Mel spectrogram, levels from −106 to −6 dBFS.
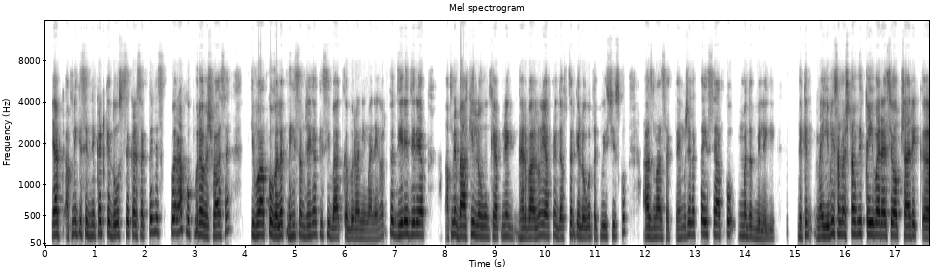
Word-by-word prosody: या 195 - +7
क 195 - -12
अपने 205 +1 -4
किसी 205 +1 -2
निकट 180 +3 -1
के 205 - +3
दोस्त 190 +2 -1
से 205 - +1
कर 185 -2 -1
सकते 180 +5 -2
हैं 230 - -4
जिस 230 -1 -5 0.2
पर 220 -1 +3
आपको 215 -1 0
पूरा 210 -2 +2
विश्वास 175 0 0
है, 245 - -4 0.4
कि 190 - +1
वो 180 +1 +3
आपको 185 +1 +4
गलत 175 +2 +4
नहीं 165 +2 -2
समझेगा 175 +1 -2
किसी 185 +1 -4
बात 155 0 +1
का - - 0
बुरा 145 0 0
नहीं 135 -1 -6
मानेगा 130 +4 -6
और - - -8
फिर 210 - +2
धीरे-धीरे 190 +1 +4
आप 190 0 +2 0.4
अपने 195 0 -2
बाकी 170 +3 +3
लोगों 165 -3 0
के, 165 - -2
अपने 170 +2 -2
घरवालों 150 +2 -1
या 180 - +2
अपने 175 +1 -5
दफ़्तर 155 +4 -3
के 180 - -1
लोगों 155 +1 -1
तक 160 -2 -6
भी 170 - -2
इस 165 +1 -8
चीज़ 175 -1 -6
को 230 0 -6 0.4
आज़मा 155 -1 +1
सकते 145 -1 -10
हैं, 145 - -7
मुझे 190 +5 -2
लगता 195 +2 -3
है 200 - +5
इससे 200 0 -3
आपको 180 +2 -1 0.2
मदद 165 -2 -2
मिलेगी। 70 - -6 0.5
लेकिन 190 +4 -4
मैं 160 - +2
ये 165 0 +4
भी 210 - +3
समझता 200 +1 +1
हूँ 200 - 0
कि 210 - +2
कई 195 0 +8
बार 190 -1 +5
ऐसे 180 +1 +3
औपचारिक 180 -1 +2
180 Hz, 235 wpm, -21 LUFS, 160-195 Hz, 0.5 s, कई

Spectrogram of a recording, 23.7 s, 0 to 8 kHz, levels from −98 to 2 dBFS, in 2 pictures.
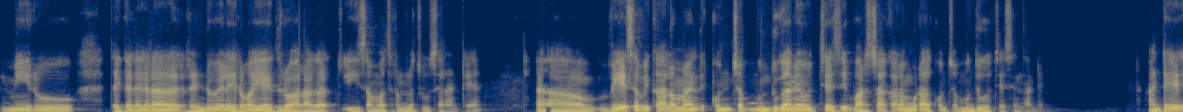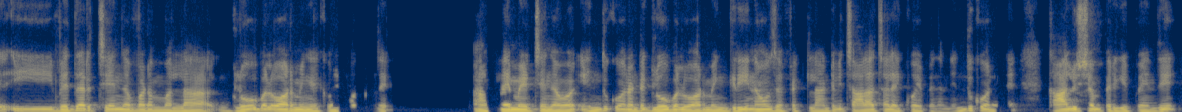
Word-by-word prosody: మీరు 115 -1 0 0.7
దగ్గర, 110 +2 -1
దగ్గర 115 0 +2 0.4
2025లో 110 -1 +2
అలాగా 105 0 0 0.3
ఈ - - -3
సంవత్సరంలో 105 0 -4
చూశారంటే, 95 -4 -13 0.7
ఆహ్, 100 0 0 0.3
వేసవి 140 +4 +3
కాలమనేది 130 -1 +1
కొంచం 120 +2 0
ముందుగానే 125 +2 +4
ఒచ్చేసి, 120 +2 -2
వర్షాకాలం 115 +2 -1
గూడా 130 - +2
కొంచం 110 0 -9
ముందుగొచ్చేసిందండి. 95 -5 -6 1.1
అంటే, 115 +2 0 0.3
ఈ - - -2 0.4
వెదర్ 130 +4 +2
చేంజవ్వడం 110 -3 +1
వల్లా, 100 0 0 0.4
గ్లోబల్ 120 +3 +2
వార్మింగ్ 110 -1 +4
ఎక్కువైపోతుంది. 100 -1 -7 0.9
ఆ! - - +2
క్లైమేట్ 110 -1 +4
చేంజ్ 105 -1 +2
అవ 100 - +3 0.2
ఎందుకు 115 +4 -1
అనంటే, 110 +1 +1
global 110 0 +4
warming, 105 0 +1
green 115 +2 +3
house 115 -1 +1
effect 105 0 -11
లాంటివి 100 +4 -3
చాలా, 105 +1 +1
చాలా 110 -1 0
ఎక్కువయిపోయిందండి. 90 -4 -8
ఎందుకు 135 +4 -3
అంటే, 105 - -9 0.4
కాలుష్యం 120 +1 +3
పెరిగిపోయింది. 100 +2 -1
110 Hz, 115 wpm, -21 LUFS, 105-115 Hz, 1.1 s, ముందుగానే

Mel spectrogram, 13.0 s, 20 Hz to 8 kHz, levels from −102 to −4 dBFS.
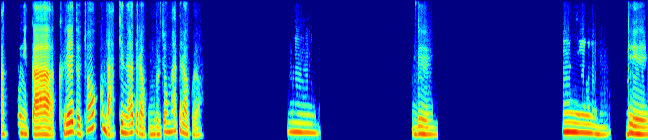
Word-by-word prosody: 바꾸니까 155 -3 +1
그래도 180 -2 +2
쪼끔 265 - -1
낫기는 175 - -1
하더라고 185 -7 -1
공부를 150 0 -5
좀 205 +3 -2
하더라고요. 160 - -4 1.7
음. 190 -2 -3 1.8
네. 150 -1 -2 2.6
음 185 -6 +2 0.3
네. 155 -3 +3
170 Hz, 135 characters per minute, -26 LUFS, 150-195 Hz, 2.6 s, 네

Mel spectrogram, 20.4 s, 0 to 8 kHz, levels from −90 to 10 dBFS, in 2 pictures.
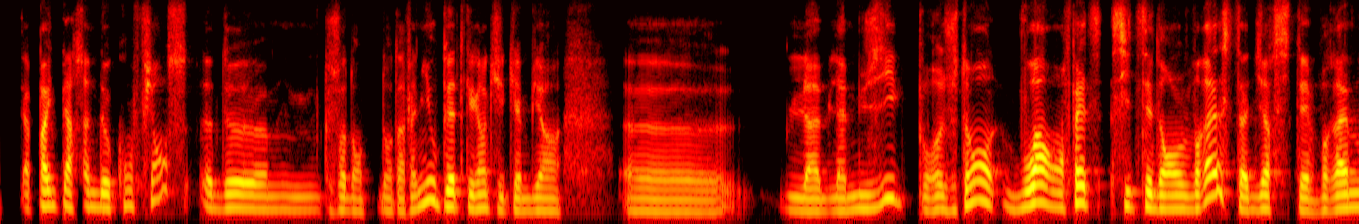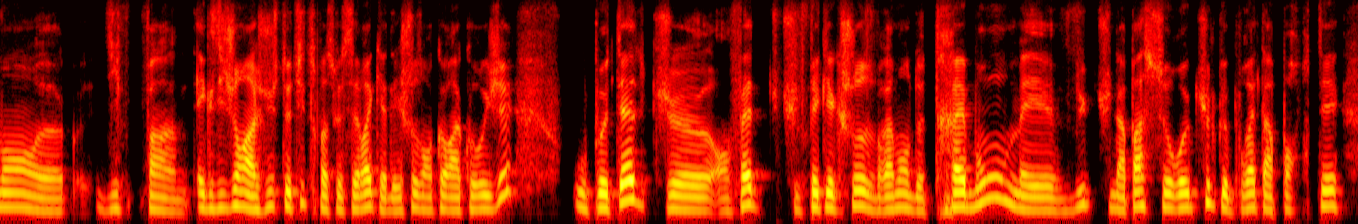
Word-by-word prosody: Tu - - -13
as - - -5
pas 160 - +4
une 160 - -5
personne 160 0 -2
de 145 - +2
confiance, 165 - -8
heu, 145 - -1
de, 140 0 +2
hem, 130 -1 -10
que - - -19
ce - - -13
soit 130 - -3
dans 115 -2 -9
dans 125 - -9
ta 120 - -5
famille 170 +12 -2
ou 215 - 0
peut-être 155 -2 +3
quelqu'un 140 0 0
qui 135 -3 -8
qui 125 - -4
aime 120 - -4
bien, 120 -1 -4 0.5
heu, 115 -2 -7 0.4
la 120 -2 -2
la 120 +1 -5
musique 145 - -3
pour, 125 +1 -4
heu, - - -2
justement 185 - +1
voir 170 +6 +7
en 150 -2 -1
fait, 190 +4 +3
si 160 - -2
tu 155 - -3
es - - +6
dans 135 -1 +4
le 130 - -3
vrai, 190 - +5
c'est-à-dire, 135 - 0
si - - -8
tu 125 - 0
es - - +1
vraiment, 140 +3 +2
heu, 120 -1 -2
q - - -26
dif 135 0 -10
enfin, 125 -5 -2
exigeant 145 +2 +1
à 135 - +6
juste 155 +3 -2
titre, 190 +1 -9
parce 135 - 0
que - - -3
c'est 135 +1 -3
vrai 150 +2 +4
qu'il 140 - -4
y - - -11
a 120 - -2
des - - -4
choses 140 +1 -4
encore 130 0 -1
à 125 - +1
corriger, 135 - -2 0.5
ou 150 -3 -3
peut-être, 170 +7 +6
qu'en 130 -3 +1
fait, 170 +3 +3
tu 135 - -12
fais 145 +4 +2
quelque 145 -2 +2
chose 160 -4 +1
vraiment 130 +4 0
de 125 -3 -3
très 155 +5 +4
bon, 220 +10 0
mais 125 - 0
vu 120 +10 -8
que 170 - -24
tu - - -12
n'as 125 - -1
pas 155 - +3
ce 160 -1 -6
recul 145 +6 0
que 145 - 0
pourrait 145 +2 0
t'apporter, 140 +4 -3
140 Hz, 260 wpm, -23 LUFS, 125-155 Hz, 0.5 s, voir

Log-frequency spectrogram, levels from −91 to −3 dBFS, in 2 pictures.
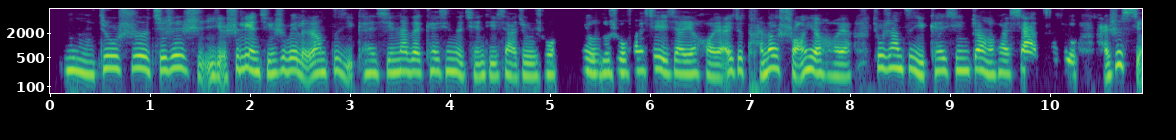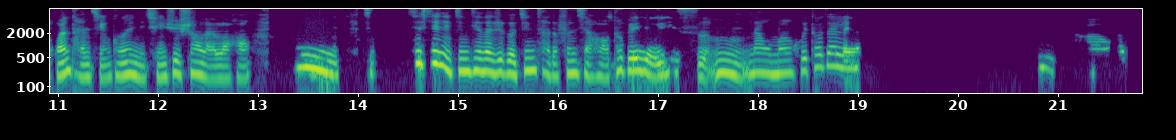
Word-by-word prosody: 嗯， 235 -5 +1
就 280 +4 +2
是 275 +1 +1
其 250 +2 -1
实 285 +2 +3
实 225 -8 -7
也 180 0 -2
是 180 - -6
练 260 -3 +4
琴 210 -1 -2
是 245 +3 -2
为 245 0 +2
了 220 - -1
让 210 +4 +1
自 240 +2 -5
己 180 - -6
开 215 +2 -4
心。 220 +2 -3
那 235 0 +1
在 225 -1 +2
开 235 +2 -3
心 240 +1 -2
的 220 - 0
前 180 0 -5
提 185 -1 -3
下， 190 -1 -1
就 185 +2 -2
是 180 - -1
说， 200 +1 -2 0.3
有 225 -4 +1
的 215 - 0
时 215 - -7
候 220 - +2
发 245 +3 -1
泄 255 +1 0
一 - - 0
下 215 0 +1
也 205 +1 +2
好 190 -3 -1
呀， 175 - +2
诶， 240 - +2
就 245 - -1
弹 195 -3 -4
到 275 +3 +7
爽 255 - 0
也 230 -4 +6
好 190 -4 -4
呀， 180 0 +1 0.2
就 290 - 0
是 280 - -2
让 290 -1 +4
自 270 0 -3
己 215 -6 +2
开 240 +5 -2
心， 245 +1 -2
这 265 - +4
样 250 - +3
的 200 - 0
话 215 0 0
下 205 +3 +2 0.2
次 - - -16 0.2
就 - - +1 0.2
还 390 - -1
是 350 - +2
喜 - - -2
欢 195 +4 +2
弹 175 -8 -4
琴， 165 0 -8
可 185 - -7
能 195 +1 +1
你 165 - -6
情 175 +1 -6
绪 210 +3 -2
上 205 0 -2
来 160 -4 -3
了 160 0 -3
哈。 160 0 -8 0.4
嗯， 280 -8 +5 0.7
谢 370 - +5
谢 370 +1 +5
谢 - - +8
你 270 - +4
今 240 +1 +1
天 240 0 +2
的 235 -1 +5
这 225 - +1
个 210 -2 +2
精 250 +6 0
彩 230 -6 -5
的 180 - -5
分 215 +4 -2
享 195 -3 -5
哈， 175 -1 -6
特 250 - -3
别 240 -1 +5
有 220 -7 +3
意 205 +4 -2
思。 175 -5 -5
嗯， 210 0 -1
那 220 +1 -2
我 210 - -2
们 210 +2 -1
回 240 +4 -4
头 295 +5 -6
再 320 +1 -3
聊。 305 - +1 1.9
嗯， 290 -4 -7 0.6
好， 360 - -9
拜 - - -45
220 Hz, 300 characters per minute, -22 LUFS, 195-250 Hz, 1.9 s, 谢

